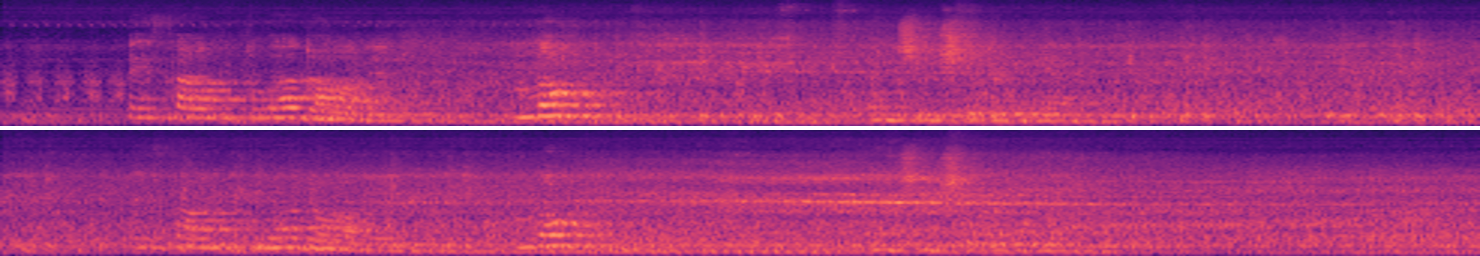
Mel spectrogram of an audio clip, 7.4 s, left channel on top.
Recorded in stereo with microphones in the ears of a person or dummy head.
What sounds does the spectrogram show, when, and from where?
0.6 s a woman speaking: 50° left (ahead or behind), 3.5 m; by 5.6 s centre (ahead or behind), 3.5 m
